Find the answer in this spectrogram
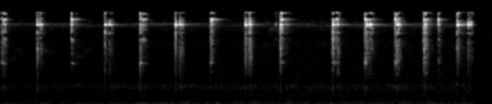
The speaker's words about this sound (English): Someone taking two water-filled, vacuum-sealed tubes. So that's water in a vacuum. That's the sound it makes.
